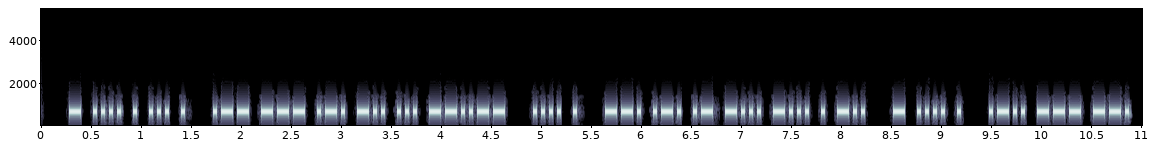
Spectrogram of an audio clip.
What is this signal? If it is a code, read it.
Morse code, heard as a keyed tone, about 30 wpm, 700 Hz. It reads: THESE WORDS, HE GRABBED THE LOG
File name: Pinocchio / Pinocchio ch1 30 30 ik1hge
